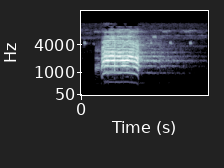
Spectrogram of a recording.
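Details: Red-and-green macaw, a large parrot; one loud harsh rasping squawk of about half a second, rich and buzzy, ending abruptly with a faint echo afterward.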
